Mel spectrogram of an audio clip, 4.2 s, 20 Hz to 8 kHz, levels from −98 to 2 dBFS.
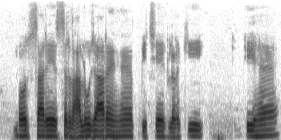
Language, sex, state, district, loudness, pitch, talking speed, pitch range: Hindi, male, Jharkhand, Deoghar, -17 LUFS, 115 Hz, 155 wpm, 110-120 Hz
